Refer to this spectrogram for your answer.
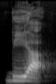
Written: bia

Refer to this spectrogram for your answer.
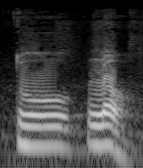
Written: tu lo

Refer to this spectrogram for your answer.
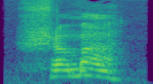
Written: ʃaama

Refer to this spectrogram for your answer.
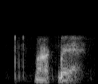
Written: makpe

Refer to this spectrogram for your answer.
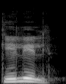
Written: kilil

